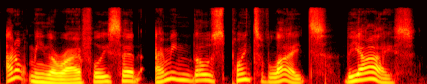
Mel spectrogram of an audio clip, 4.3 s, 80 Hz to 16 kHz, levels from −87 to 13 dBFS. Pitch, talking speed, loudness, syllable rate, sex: 180 Hz, 195 wpm, -17 LUFS, 4.5 syllables/s, male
